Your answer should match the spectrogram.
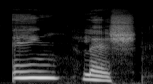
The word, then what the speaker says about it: English: Từ English chúng ta nhấn âm đầu tiên. English.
